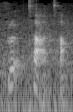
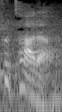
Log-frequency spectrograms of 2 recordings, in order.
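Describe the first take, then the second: First: It is said with a British pronunciation. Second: It is said with an American pronunciation.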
